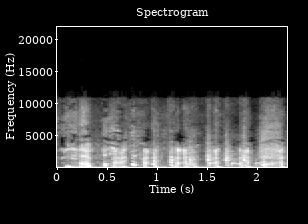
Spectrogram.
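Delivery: squealing laugh way up high; real giddy laugh; high burst of laughter. Real, not acted. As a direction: crack up helplessly, high pitched. Laughing at own heckle story.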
